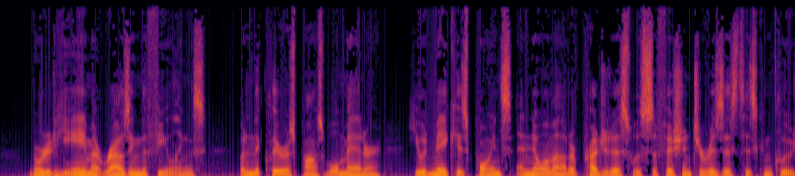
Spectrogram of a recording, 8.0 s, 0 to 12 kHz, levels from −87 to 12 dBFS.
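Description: A speech recording with a filter restarted on every block throughout. Each block starts from silence, leaving a 100 Hz buzz that tracks the speech level, consistent with 10 ms blocks.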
